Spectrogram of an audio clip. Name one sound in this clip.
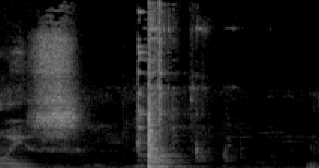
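A metal rod taps against a plastic part.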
